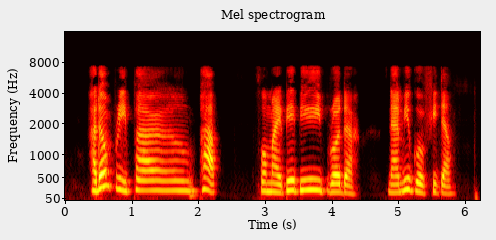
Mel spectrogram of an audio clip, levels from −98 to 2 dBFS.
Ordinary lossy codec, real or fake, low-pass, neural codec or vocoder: none; fake; 7.2 kHz; codec, 16 kHz, 1 kbps, X-Codec, WavLM features, trained on Multilingual LibriSpeech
